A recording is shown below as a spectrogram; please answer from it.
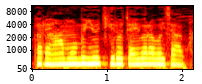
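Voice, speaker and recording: Woman playing a naggy customer dude in a cartoon, lectures a lot, high even voice, lo-fi. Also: fairly quick, close to an everyday voice. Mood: preachy. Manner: lecturing, complaining. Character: grown-up male customer, fussy and preachy.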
